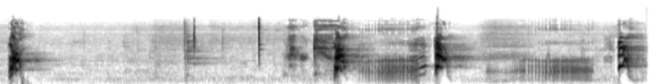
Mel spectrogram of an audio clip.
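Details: Pepper, an angry Miniature Pinscher, lets out sharp, abrupt barks at the start and end, with drawn-out buzzy growling snarls in between. A few clicks and knocks also sound through the room.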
